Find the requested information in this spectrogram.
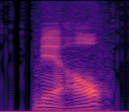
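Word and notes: miao3: tone 3

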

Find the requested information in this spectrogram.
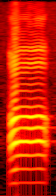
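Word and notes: a: tone 1

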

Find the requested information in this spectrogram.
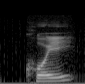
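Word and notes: kui: tone 2

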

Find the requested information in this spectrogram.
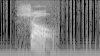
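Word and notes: shou: tone 4

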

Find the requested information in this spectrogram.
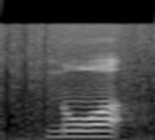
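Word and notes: nuo: tone 1

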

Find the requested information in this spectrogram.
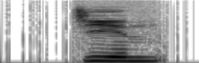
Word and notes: jin: 1

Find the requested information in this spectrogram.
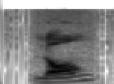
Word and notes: long: 2

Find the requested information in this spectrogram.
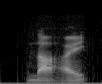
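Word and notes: nai3: tone 3

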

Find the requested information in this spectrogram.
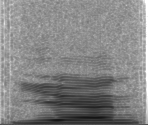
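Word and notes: yan: tone 1

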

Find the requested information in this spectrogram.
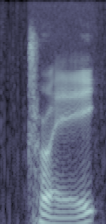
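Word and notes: chui: tone 3

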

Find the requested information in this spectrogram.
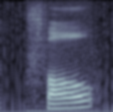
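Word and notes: fou: tone 2

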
